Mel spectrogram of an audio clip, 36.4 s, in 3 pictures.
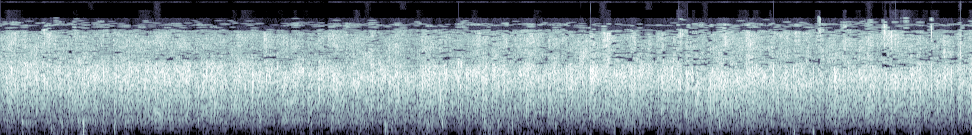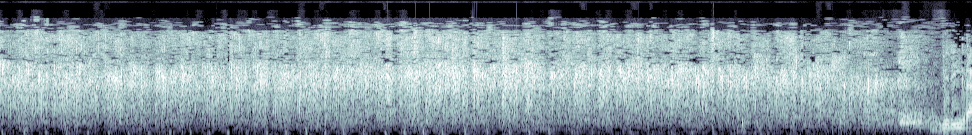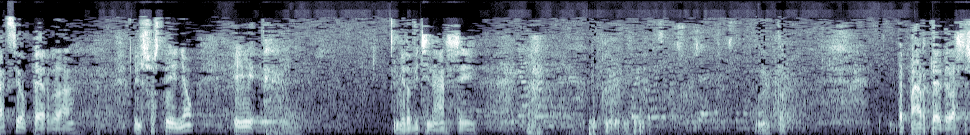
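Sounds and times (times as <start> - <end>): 
audience applause: 0.0 - 26.4, 29.5 - 36.4
speech: 24.3 - 25.4, 26.0 - 28.0, 29.3 - 31.2, 35.7 - 36.4.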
